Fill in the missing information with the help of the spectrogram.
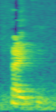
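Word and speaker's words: thetan: the first term is the term satan not satan satan t-h-e-t-a-n got to be careful how you say it t-h-e-t-a-n satan is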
